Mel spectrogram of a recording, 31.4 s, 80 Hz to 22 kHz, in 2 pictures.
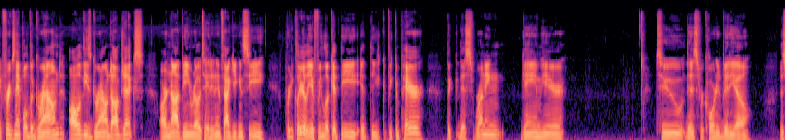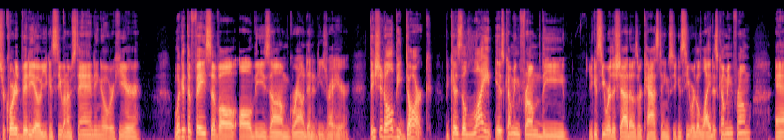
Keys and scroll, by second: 1.9-7.2 typing, 10.9 super+Tab, 16.4-17.7 typing.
